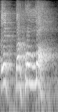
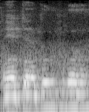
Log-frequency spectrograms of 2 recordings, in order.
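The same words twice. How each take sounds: First: It is said loudly and forcefully. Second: It is said weakly and slowly.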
